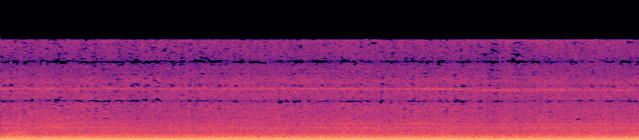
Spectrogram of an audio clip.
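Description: A propeller engine drones loudly and steadily from close by inside the cabin.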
